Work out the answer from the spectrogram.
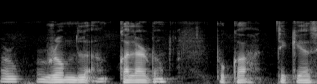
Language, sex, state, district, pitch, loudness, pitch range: Nagamese, male, Nagaland, Kohima, 105 Hz, -19 LUFS, 100-125 Hz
